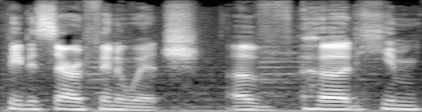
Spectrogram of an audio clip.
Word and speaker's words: Peter Serafinowicz: Peter surrender which and yes it is actually pronounced Peter Serafinowicz I've heard him correct other people Yudhisthira was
